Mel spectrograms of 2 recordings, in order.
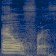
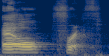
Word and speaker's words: Lfrith: then we'll work on the Alfred that's right that's the pronunciation I'm going with I'm going with a basically what the dub says instead of the Luth which I've been calling it The L frith um which is from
